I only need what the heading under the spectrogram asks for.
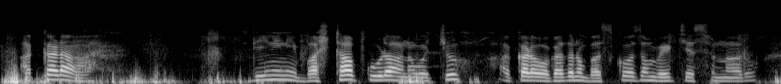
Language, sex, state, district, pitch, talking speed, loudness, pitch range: Telugu, male, Andhra Pradesh, Sri Satya Sai, 175 Hz, 85 wpm, -19 LUFS, 165-195 Hz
